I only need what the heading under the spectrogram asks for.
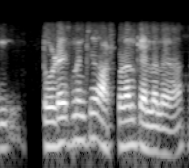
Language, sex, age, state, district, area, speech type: Telugu, male, 18-30, Telangana, Mahbubnagar, urban, conversation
